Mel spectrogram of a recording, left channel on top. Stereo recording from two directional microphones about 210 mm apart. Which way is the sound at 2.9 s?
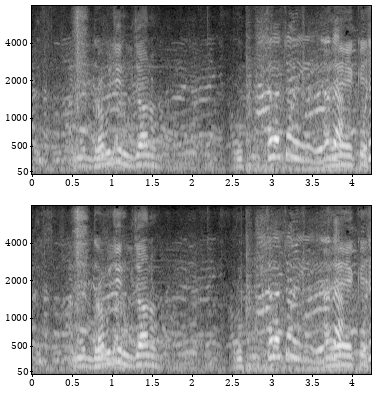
35° left (ahead or behind).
